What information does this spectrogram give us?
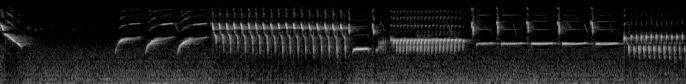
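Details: Song of a Belgian canary called galador: after a brief quiet start come clipped downslurred notes, a rapid high rattle, a steady mid-pitched buzzy roll and evenly spaced tinkling notes over a held tone.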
